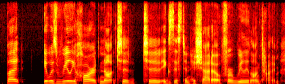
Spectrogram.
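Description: Woman of medium pitch at a moderate pace, fairly even intonation, very clean recording and silent background. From England, Bristol. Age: 40s. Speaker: health insurance advisor. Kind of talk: podcast interview.

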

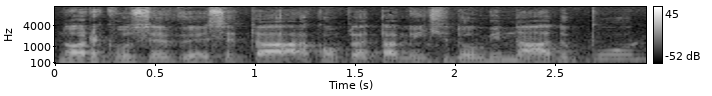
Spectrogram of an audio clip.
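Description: A man talks at a moderate pace. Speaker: church member. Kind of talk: testimony. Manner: talkative.

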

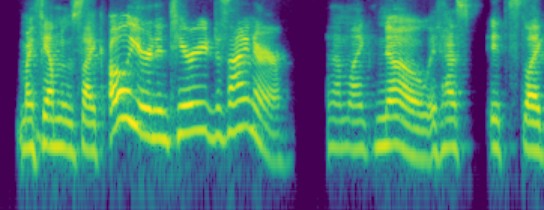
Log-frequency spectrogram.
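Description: With an American accent, a woman talks in an unremarkable speaking voice, medium in pitch, with lively intonation at a fairly quick pace against a quiet background. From Connecticut, US. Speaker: radio show host and author. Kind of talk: casual chat.

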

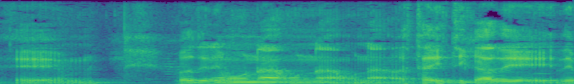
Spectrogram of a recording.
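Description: Monotone and flat, a man's fairly low voice comes through with audible room echo and noticeable background noise. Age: 30s. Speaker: explorer and sea kayaker. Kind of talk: research interview.

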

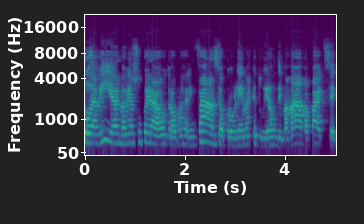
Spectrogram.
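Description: The woman has a high-pitched voice with a bright, sharp tone. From Venezuela. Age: 30s. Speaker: sexologist and women's rights activist. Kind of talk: interview.

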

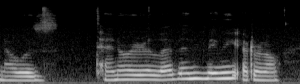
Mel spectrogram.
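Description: A woman speaks at a medium pitch with a non-native accent. Her tone is dark and mellow, with ordinary pitch variation. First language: not English. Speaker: podcast co-host. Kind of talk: casual chat.

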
